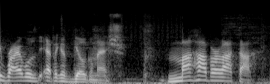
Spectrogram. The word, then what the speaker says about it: Mahabharata: Mahabharata. That's how you say it.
